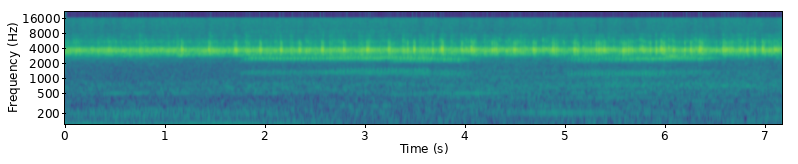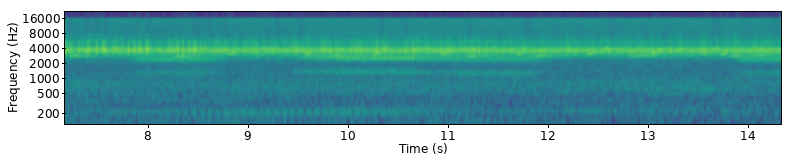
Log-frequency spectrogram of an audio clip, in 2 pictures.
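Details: Night chorus of tree frogs from a North Carolina backwoods swamp: a constant high pulsing drone overlaid by repeated trilled bursts of about one to two seconds, several callers alternating, with a low rumble early on.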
